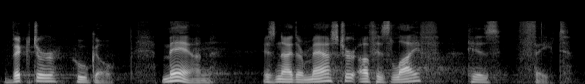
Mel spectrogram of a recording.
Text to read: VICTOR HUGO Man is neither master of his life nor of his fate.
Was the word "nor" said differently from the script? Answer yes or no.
yes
